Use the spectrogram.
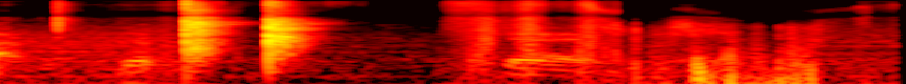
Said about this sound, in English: Clap. Yep. Okay. Are you sure you can sync these up?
